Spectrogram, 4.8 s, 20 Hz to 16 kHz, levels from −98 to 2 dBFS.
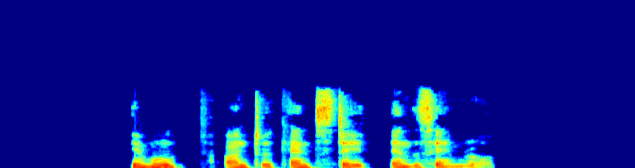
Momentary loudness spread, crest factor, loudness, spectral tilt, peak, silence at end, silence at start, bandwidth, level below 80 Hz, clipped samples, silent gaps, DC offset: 9 LU; 20 dB; -19 LUFS; -5.5 dB/octave; 0 dBFS; 1.1 s; 1 s; 7.8 kHz; -52 dBFS; under 0.1%; 1.39-1.50 s, 2.79-2.92 s; under 0.1%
